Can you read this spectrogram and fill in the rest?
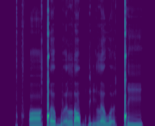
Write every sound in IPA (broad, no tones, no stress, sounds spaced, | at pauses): t͡sʼ ɑ̃ː ǃ ə b ə̰ l ɾ ɒ b ɗ ḭ l ə w ə̰ ǃ i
